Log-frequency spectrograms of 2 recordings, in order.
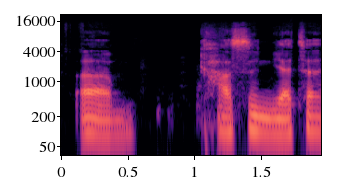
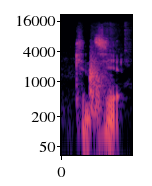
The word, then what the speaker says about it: Quinceañera: But Sarah is having her Casineta. Is that am I pronouncing it? Quinceañera.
